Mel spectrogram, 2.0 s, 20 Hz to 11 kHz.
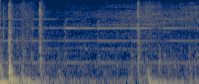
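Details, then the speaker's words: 2019 Jeep JL Wrangler Rubicon, push-button start pressed even after both batteries were replaced: a few sharp isolated clicks with no cranking. No-start, cause unknown. "It's not starting when I press the power button. It just clicks."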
